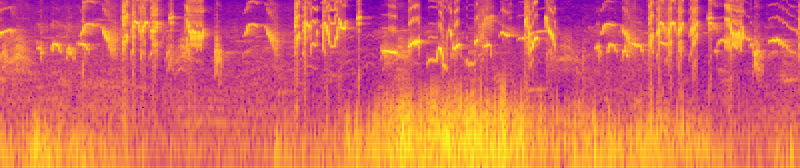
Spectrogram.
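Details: Excited oriental magpie-robin calling a rival to fight, tail spread: loud varied song of piercing whistles, buzzy scolding notes and rapid chatter, with low rumbling noise in the middle.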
